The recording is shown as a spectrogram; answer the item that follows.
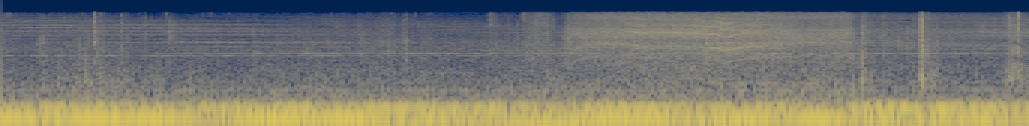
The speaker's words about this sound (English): An officer crouches beside the door and drills through the lock.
